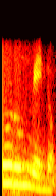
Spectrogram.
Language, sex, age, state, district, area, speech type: Tamil, female, 18-30, Tamil Nadu, Viluppuram, rural, conversation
